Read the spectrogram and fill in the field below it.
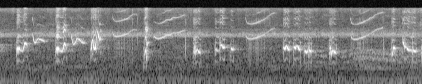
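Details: Sooty-headed bulbul (trucukan) in full voice, taunting rivals: short bubbly chirped notes in quick uneven bursts, joined by thin rising whistled sweeps higher up, over a steady high insect-like hum.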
